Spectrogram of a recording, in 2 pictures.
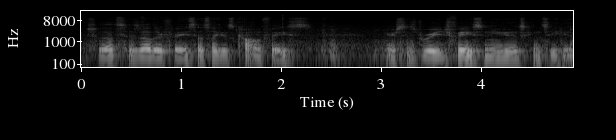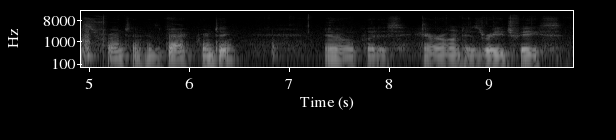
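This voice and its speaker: A man's voice: on the low side, creaky, a little mellow. A man casually reviewing a toy set on camera, rambling and enthusiastic with many ums and likes. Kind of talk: casual unscripted product review.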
